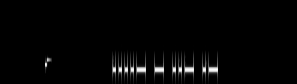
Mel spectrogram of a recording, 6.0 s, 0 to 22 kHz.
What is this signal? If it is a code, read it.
Morse code, heard as a keyed tone, about 20 wpm, 700 Hz. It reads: 4TUA
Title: All Cut Numbers - 4-Digit 20wpm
